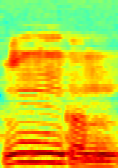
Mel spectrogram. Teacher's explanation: Kaf makharijul hurufnya berada di pangkal lisan setelah qaf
